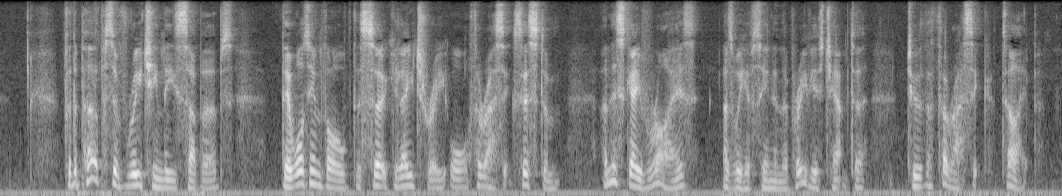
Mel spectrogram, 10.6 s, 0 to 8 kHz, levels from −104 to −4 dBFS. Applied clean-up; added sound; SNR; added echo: none; none; none; none.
